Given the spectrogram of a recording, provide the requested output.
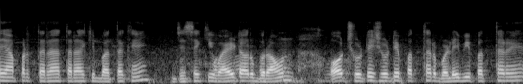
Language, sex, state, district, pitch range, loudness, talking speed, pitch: Hindi, male, Uttar Pradesh, Lucknow, 155-175 Hz, -17 LUFS, 240 wpm, 165 Hz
